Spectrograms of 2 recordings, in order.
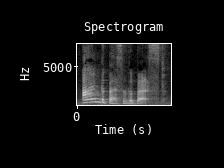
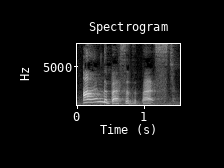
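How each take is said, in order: Both takes have the same delivery.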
